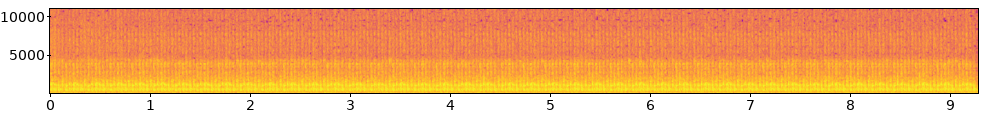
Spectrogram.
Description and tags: bus engine running outside
During bus engine is running
bus, engine, exterior, vehicle, transportation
